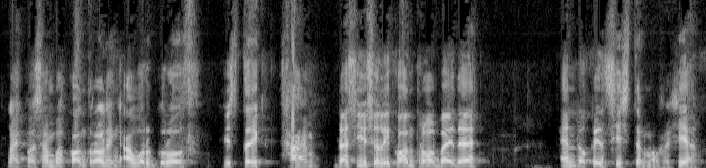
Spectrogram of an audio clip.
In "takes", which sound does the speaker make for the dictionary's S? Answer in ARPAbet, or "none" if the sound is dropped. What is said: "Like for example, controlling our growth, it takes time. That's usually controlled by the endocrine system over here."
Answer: none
